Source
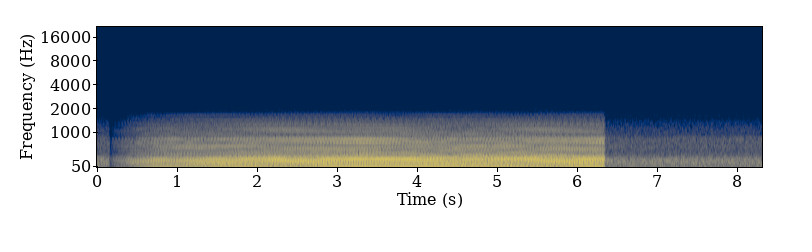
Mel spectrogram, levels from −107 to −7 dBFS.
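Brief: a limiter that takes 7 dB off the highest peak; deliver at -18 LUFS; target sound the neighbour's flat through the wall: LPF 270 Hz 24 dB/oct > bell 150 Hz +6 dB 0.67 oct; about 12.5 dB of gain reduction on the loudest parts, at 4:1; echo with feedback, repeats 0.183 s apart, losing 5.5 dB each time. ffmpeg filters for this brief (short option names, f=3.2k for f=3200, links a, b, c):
-af "acompressor=threshold=-38dB:ratio=4,alimiter=level_in=11.5dB:limit=-24dB:level=0:latency=1,volume=-11.5dB,lowpass=f=270:w=0.5412,lowpass=f=270:w=1.3066,equalizer=f=150:t=o:w=0.67:g=6,aecho=1:1:183|366|549|732|915|1098|1281:0.531|0.281|0.149|0.079|0.0419|0.0222|0.0118,volume=22dB"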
